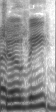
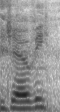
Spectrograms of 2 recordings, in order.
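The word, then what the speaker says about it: Jovie: And the movie wraps up with Buddy and Jovi. Did I say that right? Buddy and Jovi. – Buddy and Jovi. Yes. You got it.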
